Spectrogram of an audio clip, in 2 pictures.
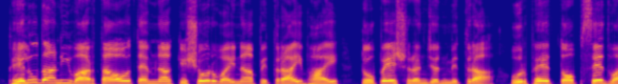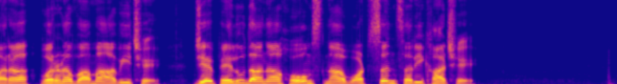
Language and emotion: Gujarati, neutral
